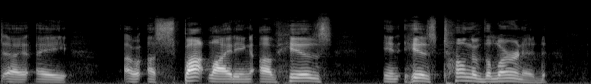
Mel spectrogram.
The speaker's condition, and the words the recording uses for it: No condition.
